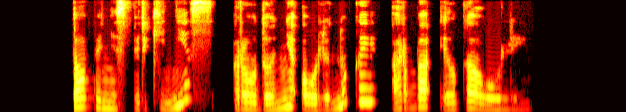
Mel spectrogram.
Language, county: Lithuanian, Klaipėda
